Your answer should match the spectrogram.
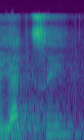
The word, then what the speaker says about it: Yangtze: second one is the Yangtze River take care that the T is silent here what about other landforms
